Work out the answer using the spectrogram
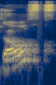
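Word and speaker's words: Guelph: to pronounce this right it's GU elph Gulf and Ontario and then Marysol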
